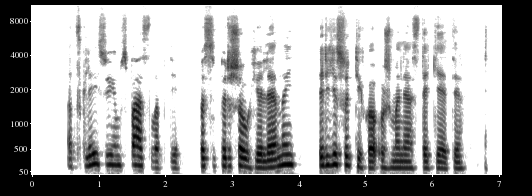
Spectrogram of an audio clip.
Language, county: Lithuanian, Vilnius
